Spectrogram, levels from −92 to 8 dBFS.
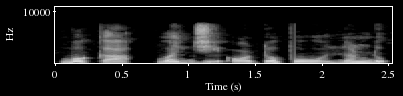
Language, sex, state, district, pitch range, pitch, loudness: Tulu, female, Karnataka, Dakshina Kannada, 180-230 Hz, 185 Hz, -20 LUFS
